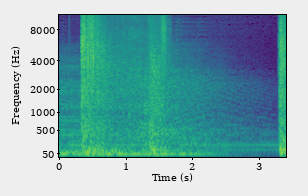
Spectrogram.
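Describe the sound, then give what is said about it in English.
British soldiers' muskets fire during the Boston Massacre melee, a few heavy booms with long rumbling decays, and one more sharp blast right at the end. “a British private receives a severe blow to the head with a club and falls to the ground, causing his musket to discharge. In the melee, the soldiers open fire.”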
